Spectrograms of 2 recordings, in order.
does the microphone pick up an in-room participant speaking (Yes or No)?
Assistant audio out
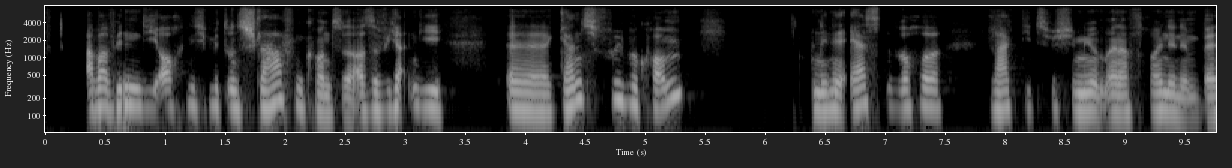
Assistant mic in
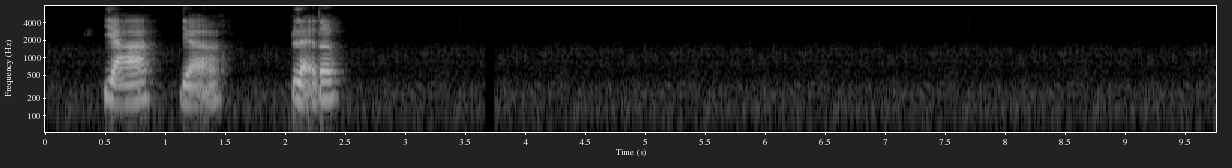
Yes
